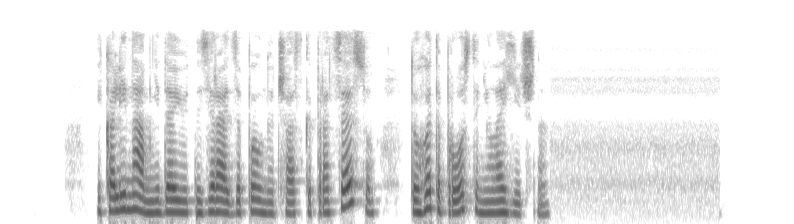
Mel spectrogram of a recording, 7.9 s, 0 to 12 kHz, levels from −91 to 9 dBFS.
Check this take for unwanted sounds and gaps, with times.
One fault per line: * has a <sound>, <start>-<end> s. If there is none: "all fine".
all fine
